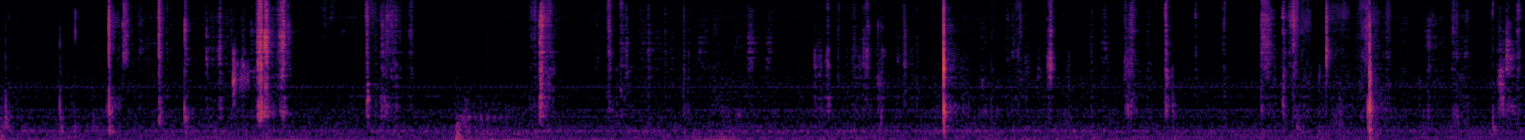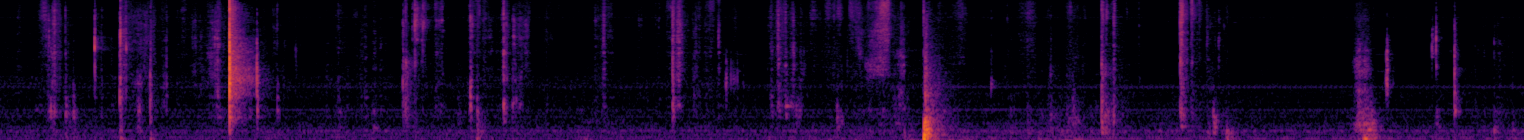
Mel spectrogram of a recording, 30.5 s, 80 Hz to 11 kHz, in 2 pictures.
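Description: Scattered clicks, scrapes and taps of hands and a plastic pry pick working at the bottom cover of an ASUS UX301L laptop, trying to pry the stuck panel loose. Two louder sharp knocks stand out, one a little past halfway and the loudest about three-quarters through.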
